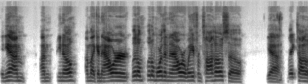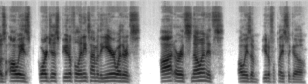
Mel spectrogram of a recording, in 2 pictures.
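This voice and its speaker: A man from Northern California, a guest YouTuber chatting casually on a podcast over a video call, upbeat and chatty with halting fillers. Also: fairly high pitch, fairly even intonation, clear, resonant tone, no echo. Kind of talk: casual sports podcast chat.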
